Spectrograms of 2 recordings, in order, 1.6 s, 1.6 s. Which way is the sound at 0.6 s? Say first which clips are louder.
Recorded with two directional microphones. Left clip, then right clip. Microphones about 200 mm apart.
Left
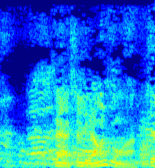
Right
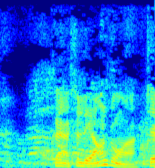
Right 3 dB; 25° right (ahead or behind).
